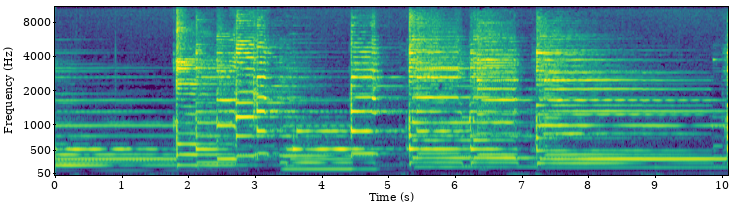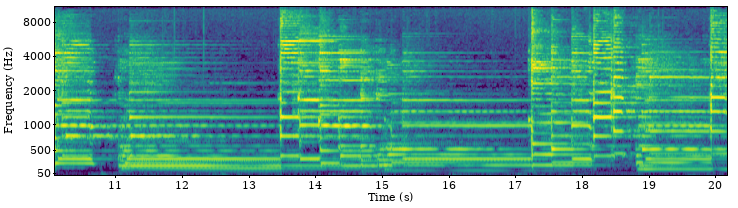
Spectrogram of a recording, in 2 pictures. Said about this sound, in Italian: Ehm, quindi ecco, a me mm, piace tanto questo, il brano che, che vorrei farvi ascoltare,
